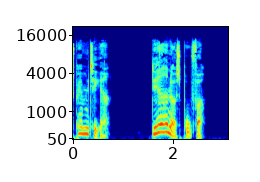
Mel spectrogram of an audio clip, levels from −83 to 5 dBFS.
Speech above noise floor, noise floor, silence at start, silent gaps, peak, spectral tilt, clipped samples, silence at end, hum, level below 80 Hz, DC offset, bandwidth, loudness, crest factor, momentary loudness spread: 61 dB; -77 dBFS; 0 s; none; 0 dBFS; -4 dB/octave; under 0.1%; 0.55 s; none; -48 dBFS; under 0.1%; 14.5 kHz; -16 LUFS; 16 dB; 15 LU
